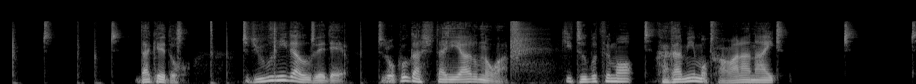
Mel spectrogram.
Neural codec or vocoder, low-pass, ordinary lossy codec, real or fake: codec, 16 kHz, 0.5 kbps, X-Codec, HuBERT features, trained on LibriSpeech; none; none; fake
